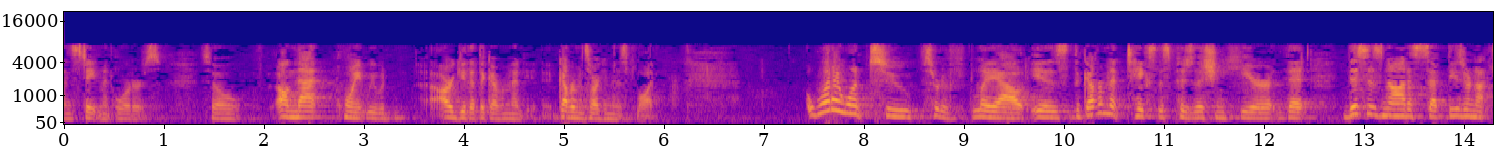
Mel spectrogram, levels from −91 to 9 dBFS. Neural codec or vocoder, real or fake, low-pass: none; real; 7.2 kHz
